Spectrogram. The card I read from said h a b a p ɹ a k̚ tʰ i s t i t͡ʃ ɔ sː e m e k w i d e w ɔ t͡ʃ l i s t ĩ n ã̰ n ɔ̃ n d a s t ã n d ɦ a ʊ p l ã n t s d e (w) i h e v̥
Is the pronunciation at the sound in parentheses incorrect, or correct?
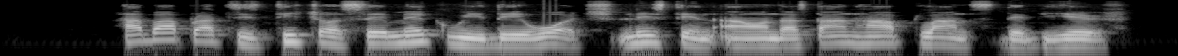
incorrect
